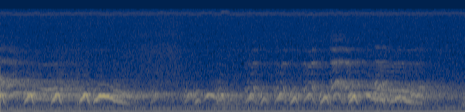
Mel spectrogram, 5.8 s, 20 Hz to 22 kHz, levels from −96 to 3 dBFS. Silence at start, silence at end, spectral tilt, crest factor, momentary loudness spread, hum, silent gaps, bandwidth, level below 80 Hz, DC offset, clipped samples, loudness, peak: 0 s; 0 s; -5.5 dB/octave; 16 dB; 16 LU; none; none; 16 kHz; -72 dBFS; 0.1%; under 0.1%; -45 LUFS; -28 dBFS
